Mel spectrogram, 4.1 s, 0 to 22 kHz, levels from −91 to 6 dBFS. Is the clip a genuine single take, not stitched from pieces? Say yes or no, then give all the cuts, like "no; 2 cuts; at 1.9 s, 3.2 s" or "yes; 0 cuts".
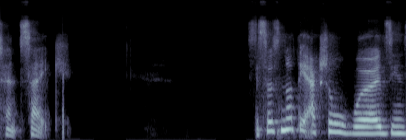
no; 1 cut; at 2.6 s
